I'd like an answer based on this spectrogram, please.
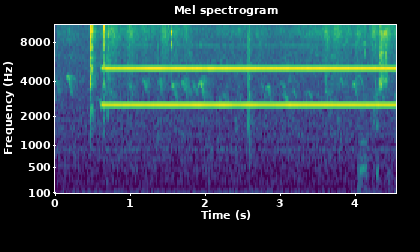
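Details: Tormach PCNC440 tool changer low-pressure switch, drifting set point being readjusted: short click, then continuous multimeter continuity beep; switch closed sensing low pressure, earlier about 65 psi, opening about 70 psi, before raising the set point.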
